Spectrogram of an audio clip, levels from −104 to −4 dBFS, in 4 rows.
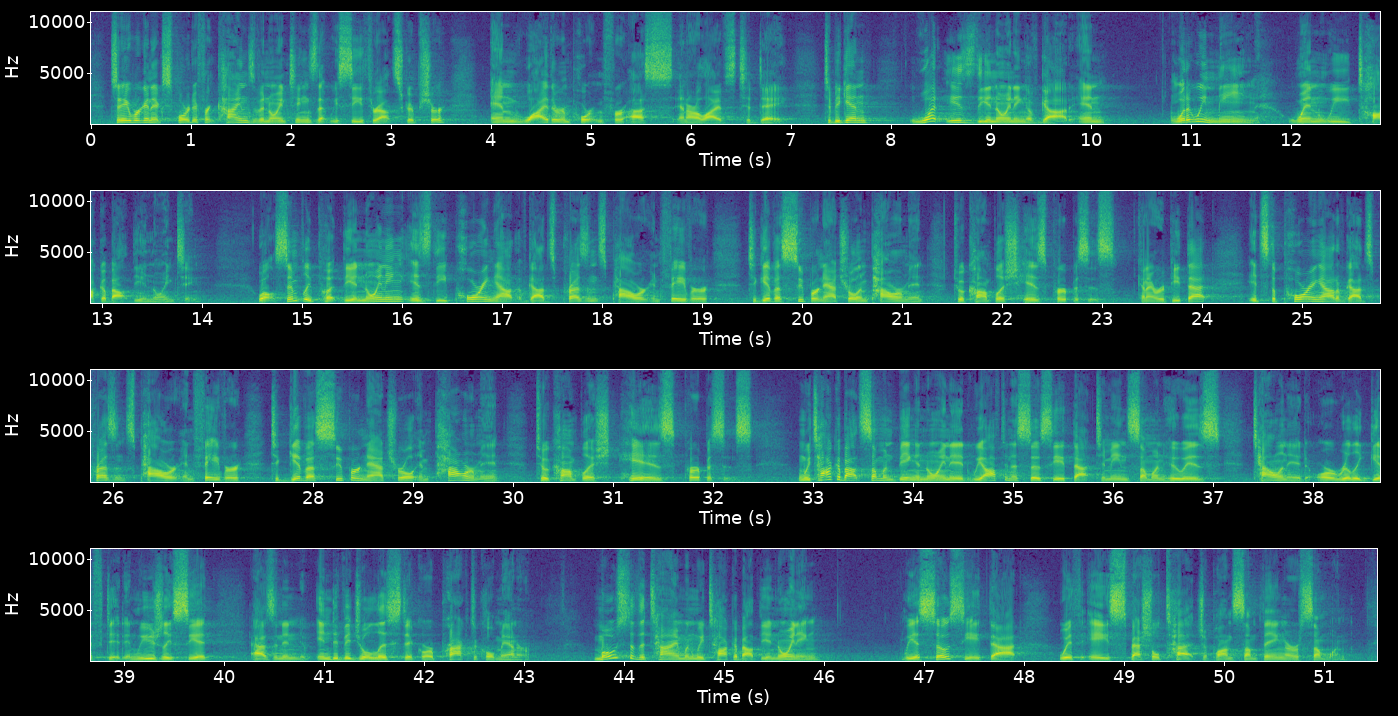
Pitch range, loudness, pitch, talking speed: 115-150 Hz, -16 LUFS, 130 Hz, 165 wpm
